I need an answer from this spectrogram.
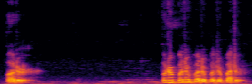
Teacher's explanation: has kind of a almost like a flapped D sound it's like saying the word butter in American English really fast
